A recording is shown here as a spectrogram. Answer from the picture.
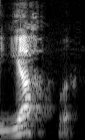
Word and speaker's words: Yahweh: And so I suggest that he formed his name as simply Yahweh, with the second last syllable accented, as was common in that ancient form of the language.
